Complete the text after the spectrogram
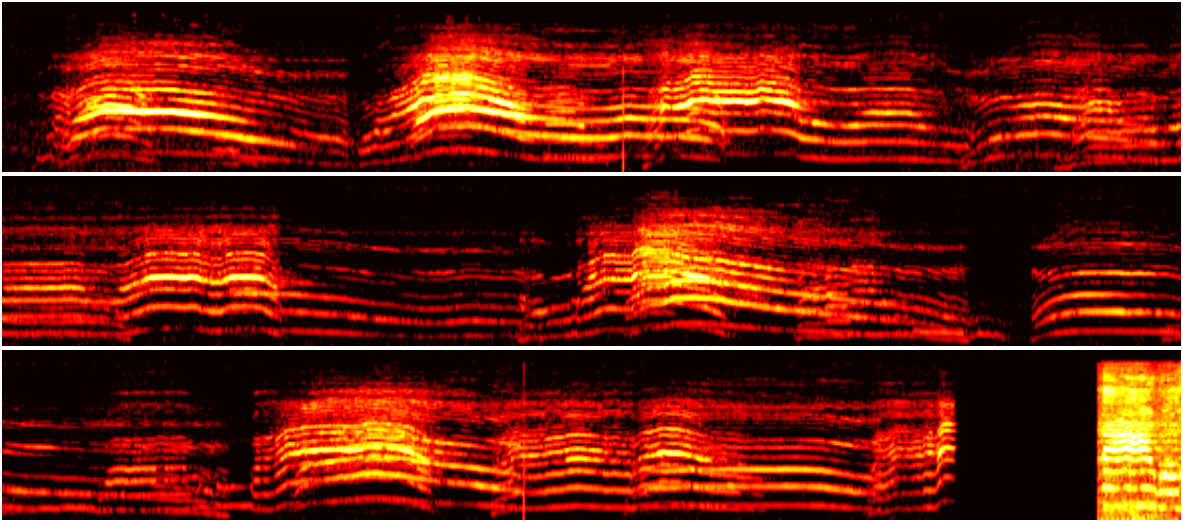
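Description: Cats meow and yowl almost nonstop, long drawn-out rising and falling cries overlapping one another, loud, before a brief pause and a final burst.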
